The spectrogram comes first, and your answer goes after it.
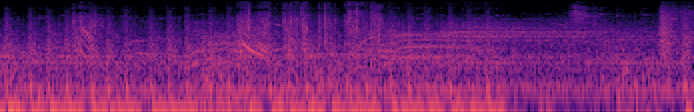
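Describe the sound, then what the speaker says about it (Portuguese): Gunfire rattles continuously in the video game Red Dead Redemption, dense overlapping shots from several weapons at once, loud and close throughout. "tô tomando muito tiro e não tem como me proteger"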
